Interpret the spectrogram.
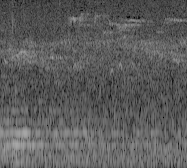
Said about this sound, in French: l'orchestre des oiseaux. Est au premier plan.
